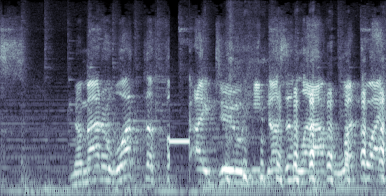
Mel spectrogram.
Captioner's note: beep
